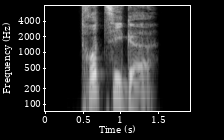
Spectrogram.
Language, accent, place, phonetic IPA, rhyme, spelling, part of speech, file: German, Germany, Berlin, [ˈtʁʊt͡sɪɡə], -ʊt͡sɪɡə, trutzige, adjective, De-trutzige.ogg
- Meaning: inflection of trutzig: 1. strong/mixed nominative/accusative feminine singular 2. strong nominative/accusative plural 3. weak nominative all-gender singular 4. weak accusative feminine/neuter singular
